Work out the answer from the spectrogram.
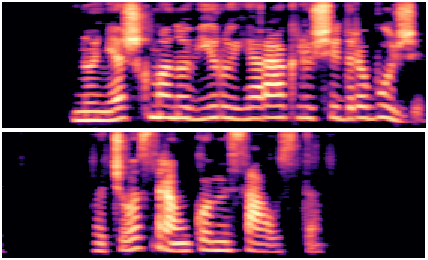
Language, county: Lithuanian, Klaipėda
